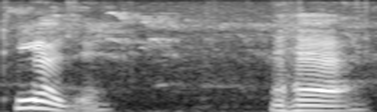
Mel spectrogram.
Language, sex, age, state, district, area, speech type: Bengali, male, 30-45, West Bengal, Darjeeling, urban, spontaneous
